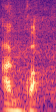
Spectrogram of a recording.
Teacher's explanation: O U quase que não se ouve. Apesar da sílaba tônica ser água. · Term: ditongo crescente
